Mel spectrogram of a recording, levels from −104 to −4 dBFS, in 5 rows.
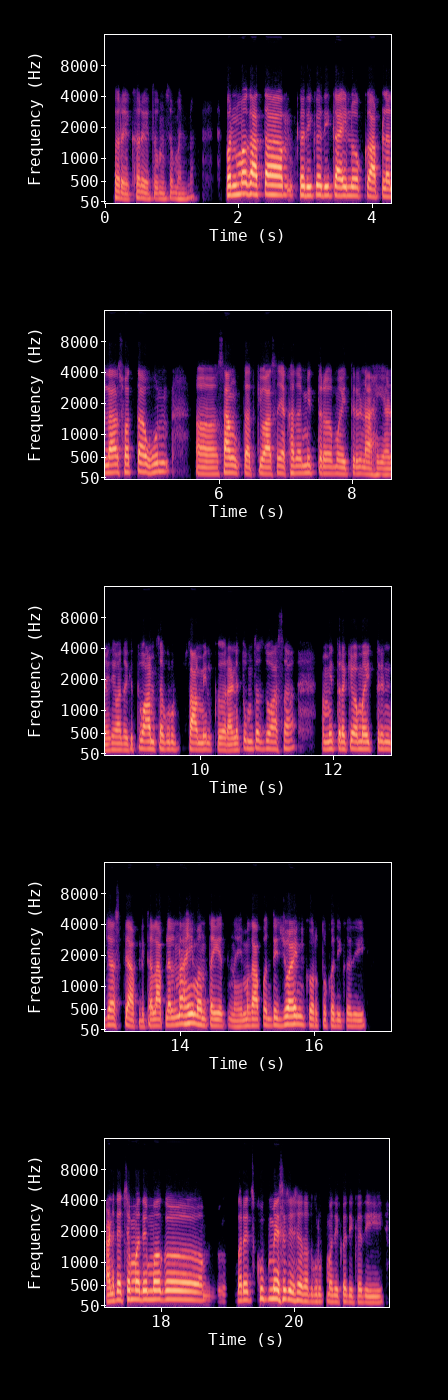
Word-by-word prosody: खरं 135 -4 -3
आहे, 110 - -8
खरं 140 -3 -6
आहे 120 - -5
तुमचं 120 +1 -11
म्हणणं. 120 +4 -12 0.5
पण 200 +1 +6
मग 230 +2 +5
आता 210 0 +6 0.4
कधी-कधी 195 0 +4
काही 190 -1 +4
लोकं 185 -1 0
आपल्याला 165 +1 +1
स्वतःहून 175 +1 -2 0.4
अ, - - -5 0.4
सांगतात 160 -4 +1
किंवा 145 -3 +1
असा 140 +3 -3
एखादा 155 +2 -4
मित्र, 155 -2 -4
मैत्रीण 140 0 -5
आहे 130 0 -4
आणि 125 +1 -6
ते - - -6
म्हणतात, 140 -1 -5
की 140 - -9
तू 175 - -5
आमचा 160 0 -1
ग्रुप 155 -1 -7 0.2
सामील 145 -2 -1
कर. 135 -1 -4
आणि 130 +2 -2
तुमचा 165 0 -4
जो 165 +1 -6
असा 165 +2 -6 0.5
मित्र 160 0 -2
किंवा 165 -2 0
मैत्रीण 155 0 -3
जी 165 - -4
असते 155 -4 -3
आपली, 125 -1 -3
त्याला 140 +1 0
आपल्याला 155 +2 -2
नाही 185 +2 +5
म्हणता 160 -6 0
येत 140 -1 -1
नाही. 125 -2 -8
मग 140 +2 -5
आपण 145 +1 -7
ते 155 - -2
जॉइन 175 0 +4
करतो 140 -2 -5
कधी-कधी. 130 -1 -6 0.4
आणि 150 +3 +1
त्याच्यामध्ये 190 +1 +4
मग 195 0 +4
अ, 185 -2 +5 0.5
बरेच 175 +1 -1
खूप 210 -2 -3
मेसेज 200 0 +4
येतात, 155 -3 +1
ग्रुपमध्ये 145 -1 -6
कधी-कधी 130 -2 -5
155 Hz, 175 wpm, -24 LUFS, 140-180 Hz, 0.5 s, पण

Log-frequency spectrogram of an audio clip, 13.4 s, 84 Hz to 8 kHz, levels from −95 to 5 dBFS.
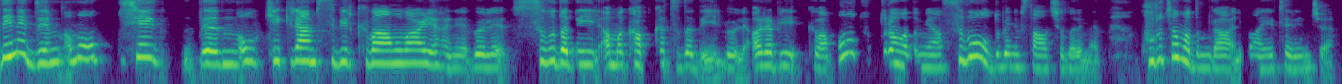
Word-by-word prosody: denedim 285 - +4
ama 325 +2 +1
o 340 +1 -12
şey, 335 0 +1 0.4
eee, 250 -1 +7 0.2
o 275 0 -1
kekremsi 295 -1 +3
bir 275 -1 -1
kıvamı 265 0 +3
var 265 0 +3
ya 240 -3 0
hani 200 -1 -7
böyle 210 -1 0
sıvı 295 -1 -1
da 255 -2 +8
değil 250 -1 -4
ama 240 +1 -1
kapkatı 245 -2 -5
da 220 -2 -2
değil 105 +1 -7
böyle 205 - -4
ara 225 +1 0
bir 220 -2 -6
kıvam. 195 -2 -6
Onu 435 +5 -2
tutturamadım 255 - -3
ya. 205 0 -6
Sıvı 300 - +4
oldu 265 - 0
benim 215 -1 -2
salçalarım 205 -1 -6
hep. - - -17 0.4
Kurutamadım 295 - +1
galiba 200 0 -6
yeterince. 200 0 -8
255 Hz, 155 wpm, -21 LUFS, 210-290 Hz, 0.4 s, da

